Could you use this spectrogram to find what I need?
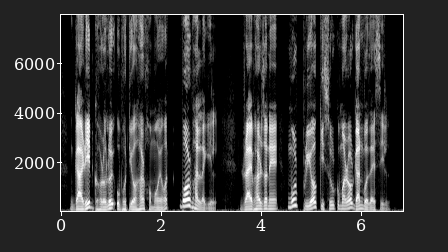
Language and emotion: Assamese, happy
